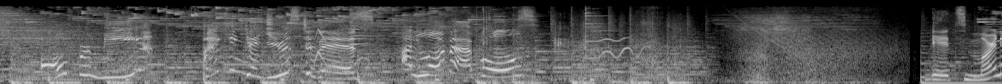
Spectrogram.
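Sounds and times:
background music: 0:00.0 - 0:07.2, 0:09.2 - 0:10.0
whoosh: 0:07.1 - 0:09.2.

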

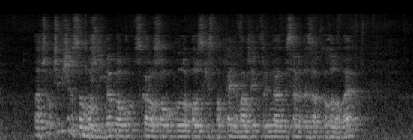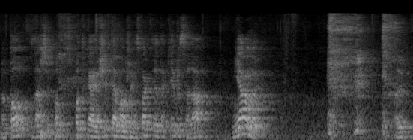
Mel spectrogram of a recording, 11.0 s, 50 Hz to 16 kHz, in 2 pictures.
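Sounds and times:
person coughing: 0:09.9 - 0:11.0.

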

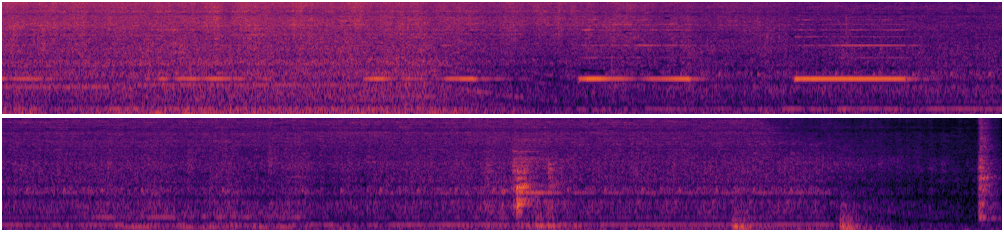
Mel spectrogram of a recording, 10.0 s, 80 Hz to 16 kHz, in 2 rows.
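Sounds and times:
diesel engine idling: 0:00.0 - 0:09.9.

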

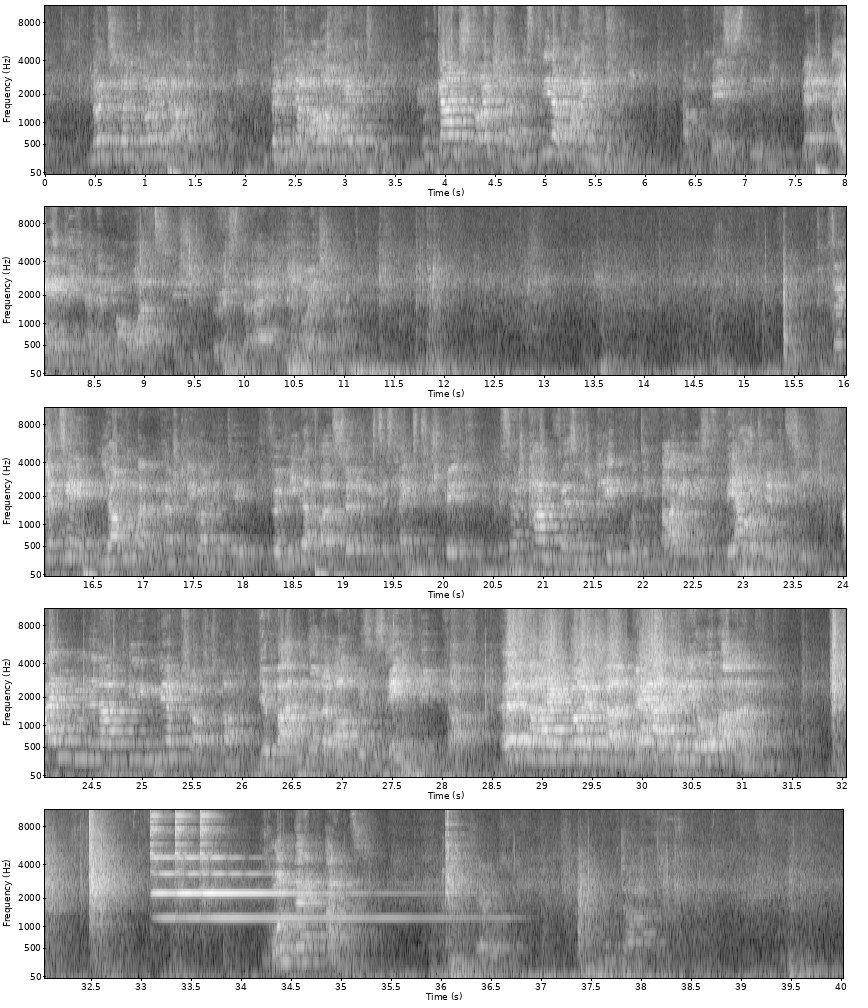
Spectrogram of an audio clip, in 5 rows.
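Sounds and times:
low steady hall rumble: 0:00.0 - 0:40.0
footsteps on wooden stage floor: 0:09.7 - 0:15.9, 0:36.3 - 0:40.0
footfalls on wooden stage floor: 0:37.0 - 0:40.0.

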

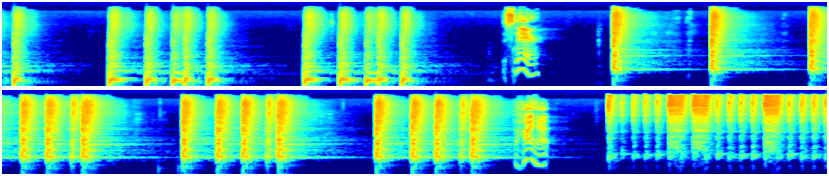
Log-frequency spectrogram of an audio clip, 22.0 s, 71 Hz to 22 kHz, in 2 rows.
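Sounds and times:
snare drum groove: 0:00.0 - 0:00.5, 0:01.4 - 0:03.0, 0:04.0 - 0:05.6, 0:08.2 - 0:08.9, 0:09.5 - 0:10.0, 0:10.8 - 0:12.7, 0:13.4 - 0:15.2, 0:16.0 - 0:17.8, 0:19.1 - 0:22.0.

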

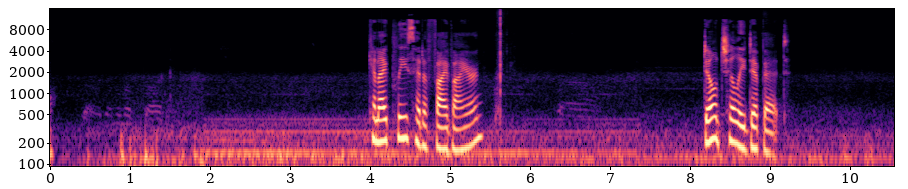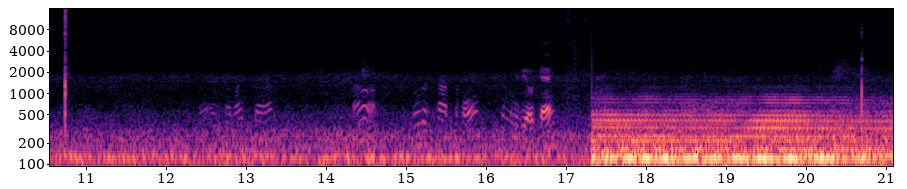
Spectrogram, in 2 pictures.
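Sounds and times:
steady multi-pitched hum: 0:00.0 - 0:21.0
faint wavering calls: 0:05.5 - 0:07.6.

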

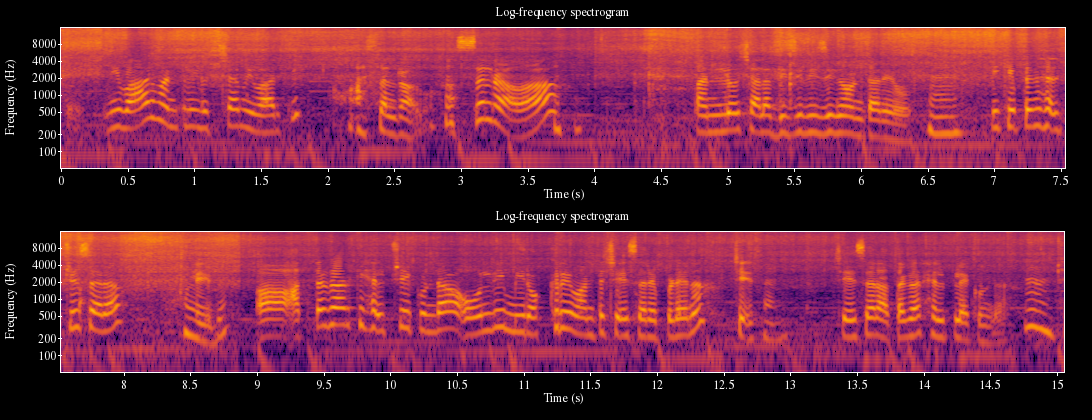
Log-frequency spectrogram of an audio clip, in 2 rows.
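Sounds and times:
vegetables sizzling in oil: 0:00.0 - 0:15.0
women talking and laughing: 0:02.0 - 0:04.0.

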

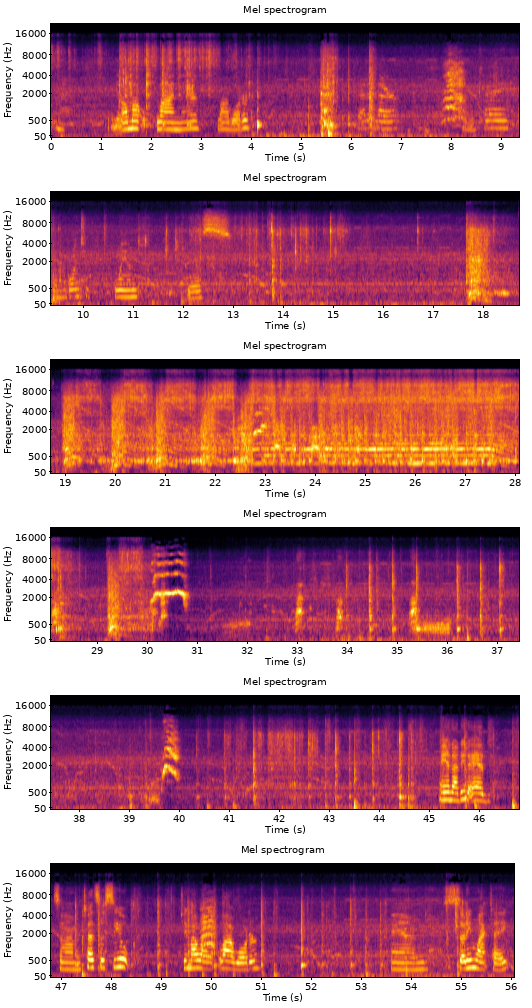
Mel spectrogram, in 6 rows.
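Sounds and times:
stick blender motor running: 0:04.8 - 0:56.0
macaw squawking: 0:07.8 - 0:08.3, 0:30.1 - 0:34.0, 0:39.4 - 0:40.1, 0:49.6 - 0:50.4.

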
